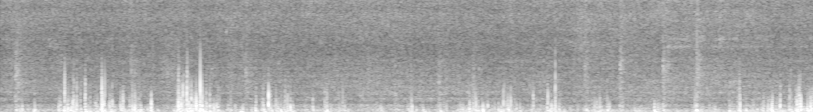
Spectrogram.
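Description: Heritage railway passenger coach running along the line, a steady rumble with frequent irregular clicks and knocks from the wheels on the track, and wind buffeting the microphone held out of the window.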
